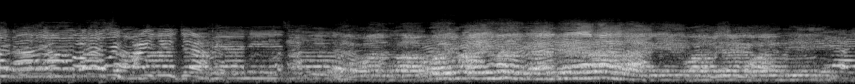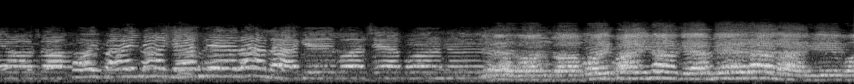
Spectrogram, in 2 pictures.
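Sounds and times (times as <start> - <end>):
group singing folk song: 0.0 - 17.0.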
